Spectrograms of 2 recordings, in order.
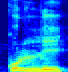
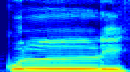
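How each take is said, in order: First: The doubled l is passed over quickly. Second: The voice stops and holds on the doubled l. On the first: The speaker calls it right. "তাড়াতাড়ি" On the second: The speaker calls it wrong. "এভাবে বললে কিন্তু ভুল হয়ে যাবে"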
